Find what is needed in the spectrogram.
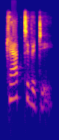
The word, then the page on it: captivity: Indian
